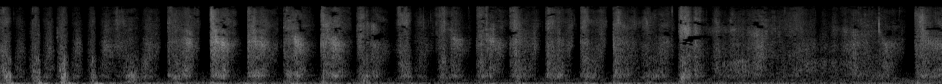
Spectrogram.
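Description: A wooden stick coated in ice crystals repeatedly scrapes and digs into pale yellow shaved-ice sherbet in a paper cup. Each stroke makes a bright, crisp, crunchy rasp, repeating at a quick, slightly uneven pace. Each rasp fades fast, with little low end.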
